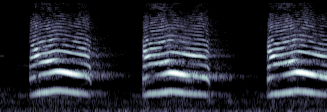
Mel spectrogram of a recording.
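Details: Peacock calling at Tharparkar, Sindh, Pakistan: three loud, nasal, meowing wails, each lasting about a second, rising slightly then falling, spaced a little over a second apart, in a quiet setting.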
